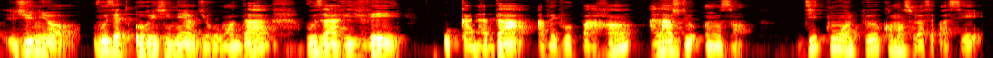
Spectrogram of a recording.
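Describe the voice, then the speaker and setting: A man's voice: fairly low pitch, measured pace, a bit bright. A man conducting an interview, asking formal and composed questions.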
